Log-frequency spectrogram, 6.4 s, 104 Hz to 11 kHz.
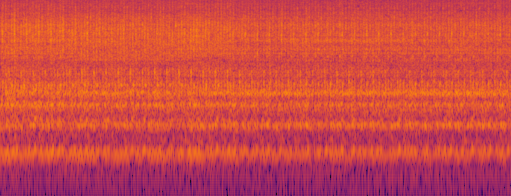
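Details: Ford Focus 1.6 TDCi diesel at warm idle: hard, loose clatter with roughly one uneven knock a second, noise only occurs when the engine is warm; cause unknown, owner asking for opinions.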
